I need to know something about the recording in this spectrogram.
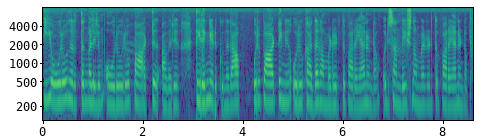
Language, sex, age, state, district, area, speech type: Malayalam, female, 18-30, Kerala, Pathanamthitta, urban, spontaneous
